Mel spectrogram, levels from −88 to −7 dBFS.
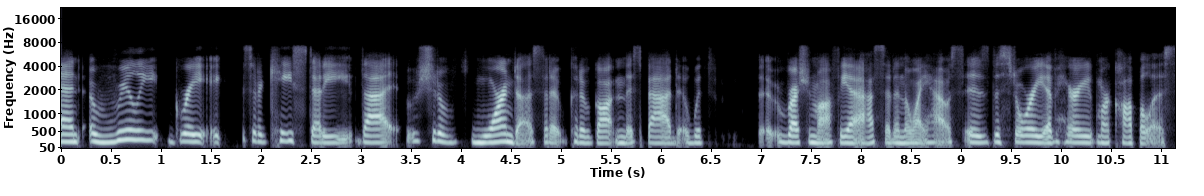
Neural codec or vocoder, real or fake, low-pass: codec, 24 kHz, 1.2 kbps, DualCodec; fake; 7.2 kHz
